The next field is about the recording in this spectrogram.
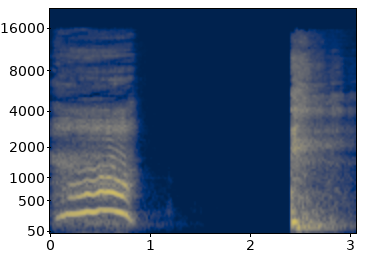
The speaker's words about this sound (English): She's really breathing in.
